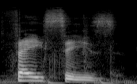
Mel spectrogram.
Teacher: Слово «face» заканчивается на звук «с». Значит, нам нужно произнести «is».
